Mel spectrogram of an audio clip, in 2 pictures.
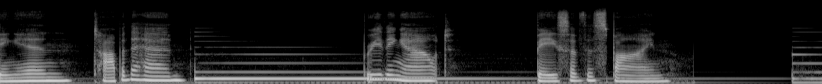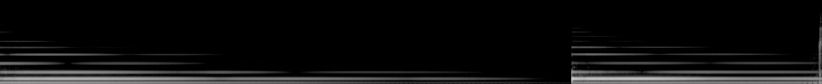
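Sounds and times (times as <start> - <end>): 
speech: 1.0 - 2.1, 3.7 - 4.6, 5.4 - 6.8
meditation chime: 1.9 - 5.7, 6.3 - 13.3, 14.0 - 16.4.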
